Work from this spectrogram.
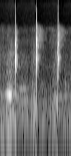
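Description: An original motorcycle CDI ignition module is tapped four times for comparison, giving short, dry, bright clicks with almost no ring and no hollow sound. This marks it as a solid, genuine unit.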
